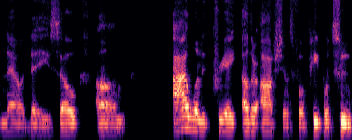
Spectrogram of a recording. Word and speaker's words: KRIATE: I come and I represent my company, with name is Create You, and that's spelled KRIATE, and it's an acronym that stands for Kids Realizing Initiative and Talent Evolves.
